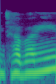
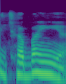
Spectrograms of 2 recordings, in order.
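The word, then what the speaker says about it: झभञ्: फिर आगे जो झबैया है उसको बोलते हैं, बहुत सारे बच्चों को मैंने सुना है बोलते हैं झबई। तो ये झभई नहीं है, ये झभैया है, झभैया।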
